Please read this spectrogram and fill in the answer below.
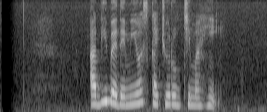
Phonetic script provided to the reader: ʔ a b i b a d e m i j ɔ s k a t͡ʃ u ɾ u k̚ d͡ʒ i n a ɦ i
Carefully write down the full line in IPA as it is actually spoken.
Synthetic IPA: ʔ a b i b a d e m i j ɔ s k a t͡ʃ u ɾ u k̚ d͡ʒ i m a ɦ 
